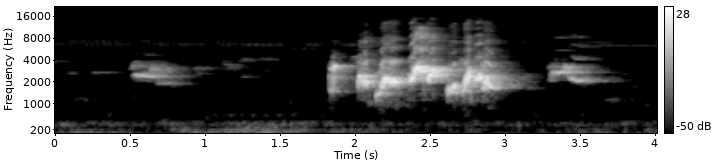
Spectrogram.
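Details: Caged Red-whiskered bulbul, Vietnamese type, song played to teach young birds and excite them; a soft whistle, then a loud warbled phrase of fluty up-and-down notes, ending with another short whistle.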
